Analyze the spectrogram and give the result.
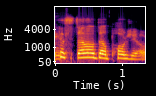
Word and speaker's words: Castello del Poggio: Stello del Poggio. What do you guys think? Moscato. – I would say Castello del Poggio, right? – Yes, that sounds yeah.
